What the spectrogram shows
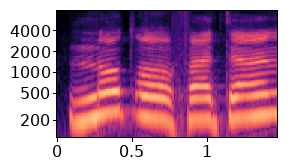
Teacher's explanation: नून तनवीन के बाद फ़ा इख्फा करेंगे।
